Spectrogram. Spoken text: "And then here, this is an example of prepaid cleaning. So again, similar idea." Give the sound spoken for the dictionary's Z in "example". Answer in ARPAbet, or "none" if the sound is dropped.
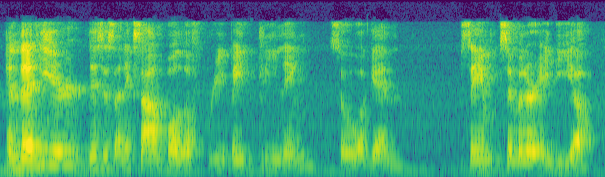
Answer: S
